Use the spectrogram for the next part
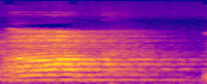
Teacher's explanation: नाक और मुह दोनों से आवाज आती है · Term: अनुनासिक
